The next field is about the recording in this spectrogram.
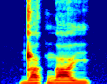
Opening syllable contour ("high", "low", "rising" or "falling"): low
